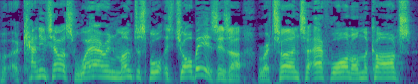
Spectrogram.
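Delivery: usual speaking voice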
